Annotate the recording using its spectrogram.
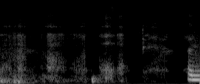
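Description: Faint scratchy rustling of embroidery thread being pulled through fabric stretched in a hoop, in a few short strokes, then a spoken word near the end.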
